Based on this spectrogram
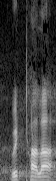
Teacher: ಆ ಠ ಅನ್ನುವ ಮಹಾಪ್ರಾಣ ಉಚ್ಚಾರ ಮಾಡುವಾಗಲೇ ಎದೆ ಮೇಲೊಂದು ಹೊಡೆದಾಗುತ್ತೆ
